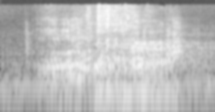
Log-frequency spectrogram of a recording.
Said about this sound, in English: The group began to move, and an audible, deep growl echoed from the other side of the room.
